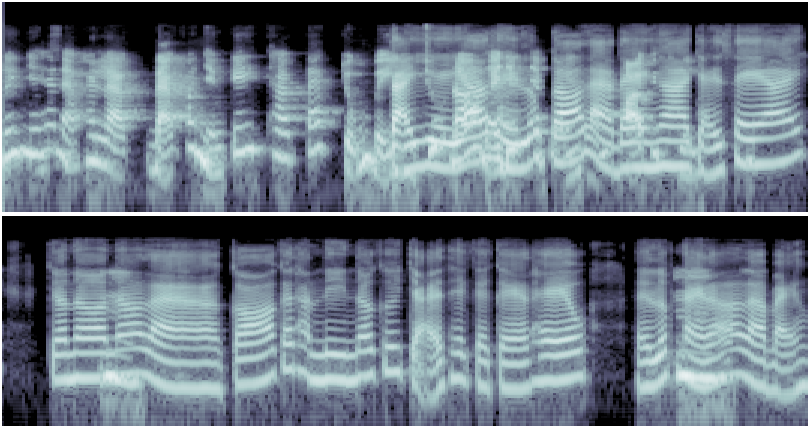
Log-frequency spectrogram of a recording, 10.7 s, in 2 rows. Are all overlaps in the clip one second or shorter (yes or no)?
no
